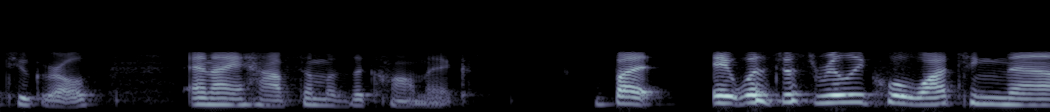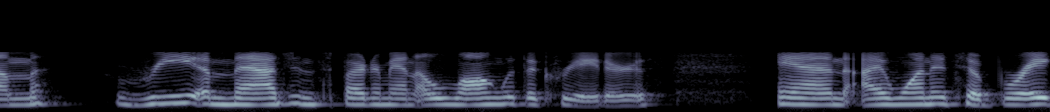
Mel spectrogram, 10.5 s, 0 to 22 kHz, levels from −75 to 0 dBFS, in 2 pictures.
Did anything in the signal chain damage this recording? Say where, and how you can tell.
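No, nothing in the chain has hurt this speech; the band stopping around 3.8 kHz and the 200 Hz to 3.7 kHz line response are simply what ordinary 64 kbps G.711 A-law telephone coding sounds like.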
